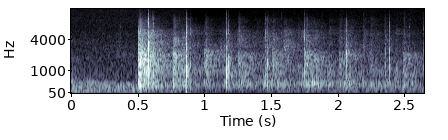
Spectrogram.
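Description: Sparse, scattered clapping from a small audience at an award show, a handful of distinct claps ringing out and thinning quickly rather than building into full applause.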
